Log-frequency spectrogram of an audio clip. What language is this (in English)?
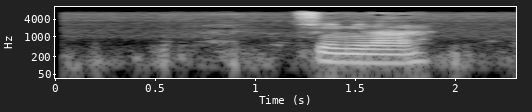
Chinese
